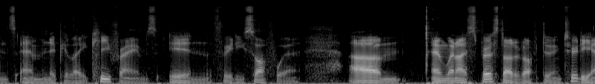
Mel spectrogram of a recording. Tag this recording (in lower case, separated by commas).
speech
